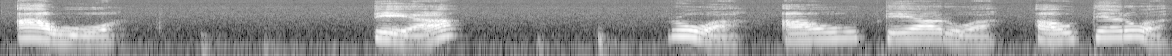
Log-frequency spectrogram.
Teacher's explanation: And then we put a break after each vowel.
